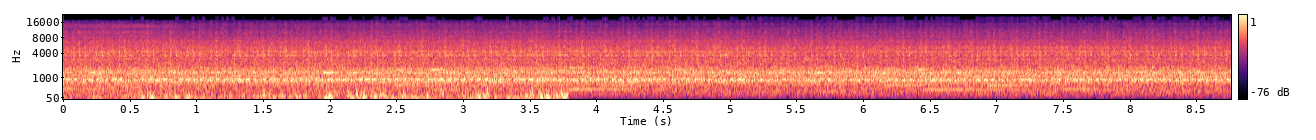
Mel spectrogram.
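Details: 2010 Audi A5 2.0 TFSI Cabriolet with codes P0304, P0300, P130A; uneven, lumpy idle with irregular low thumps from random misfire and constant cylinder 4 misfire, later fixed.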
